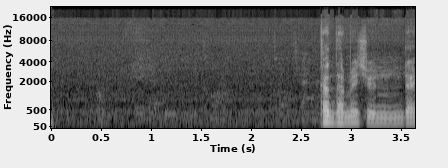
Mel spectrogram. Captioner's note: woman speaking in background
